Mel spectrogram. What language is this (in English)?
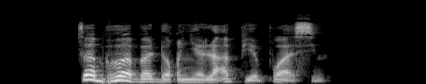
Ghomala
